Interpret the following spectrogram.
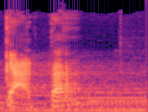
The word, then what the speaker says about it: cata: palabra catabólico proviene de la raíz griega Cata así Cata al final lleva como un acento en griego que significa descenso para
